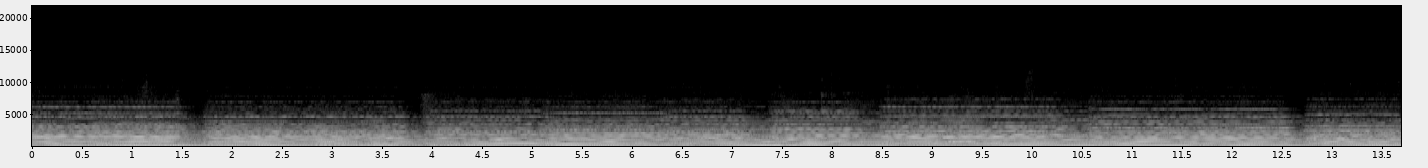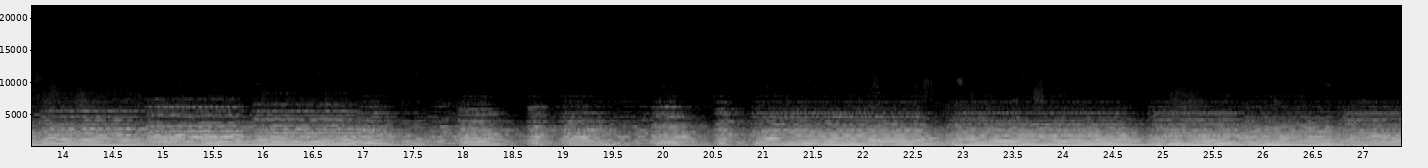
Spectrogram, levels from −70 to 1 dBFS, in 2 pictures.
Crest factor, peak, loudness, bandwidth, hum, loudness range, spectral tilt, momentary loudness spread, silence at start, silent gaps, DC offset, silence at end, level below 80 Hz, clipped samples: 14 dB; -6 dBFS; -21 LUFS; 9.8 kHz; none; 3 LU; -6.5 dB/octave; 5 LU; 0 s; none; under 0.1%; 0 s; -36 dBFS; under 0.1%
